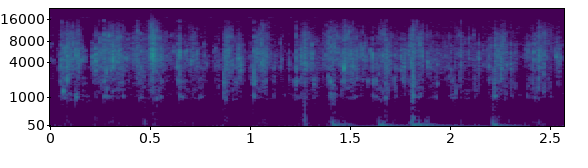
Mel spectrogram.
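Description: Coconut water sloshing inside a bottle held to the ear, in irregular gurgling bursts with a few soft knocks, growing slightly louder toward the middle and end, with no voices.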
